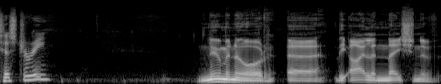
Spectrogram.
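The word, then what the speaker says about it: Númenor: the island kingdom of numenor well pronounced r on the end numenor numenor i don't want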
